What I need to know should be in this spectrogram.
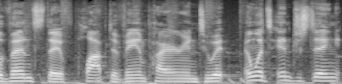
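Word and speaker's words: Vampyr: out for in 2018 number 10 is vampire with Y however it is pronounced vampire despite the Y vampire is an action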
